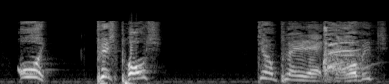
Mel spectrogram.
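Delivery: very high, very loud, shrill, drawn-out British parent cry. Joking that UK parents forbid Minecraft, imitating UK parents. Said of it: "their parents are like".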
